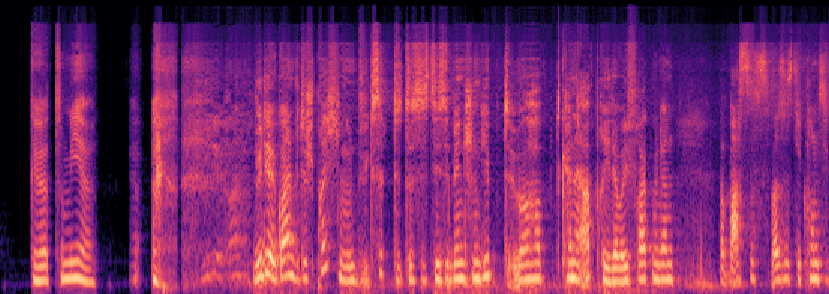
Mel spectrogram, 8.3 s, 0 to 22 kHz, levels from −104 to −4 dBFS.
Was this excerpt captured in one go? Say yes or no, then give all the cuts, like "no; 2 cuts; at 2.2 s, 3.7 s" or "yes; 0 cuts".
yes; 0 cuts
